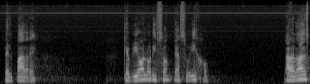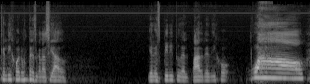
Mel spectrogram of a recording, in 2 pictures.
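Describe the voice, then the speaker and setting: A man preaching a sermon as pastor, acting out quoted voices and swinging between loud outbursts and hushed lines. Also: a little high, creaky. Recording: long reverb of a hall.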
